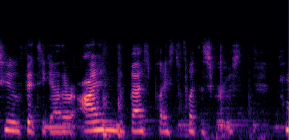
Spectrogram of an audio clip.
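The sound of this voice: Reading in an unforced reading voice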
